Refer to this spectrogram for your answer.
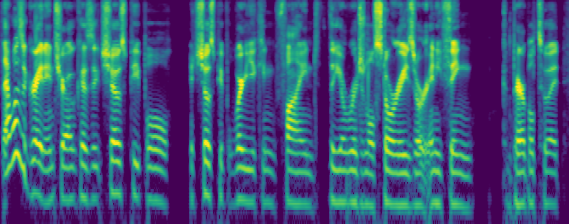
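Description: A man's voice: mid-range voice, fairly quick, sharp tone, smooth, no echo, studio quality. A man chatting casually as a podcast co-host. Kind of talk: casual chat.

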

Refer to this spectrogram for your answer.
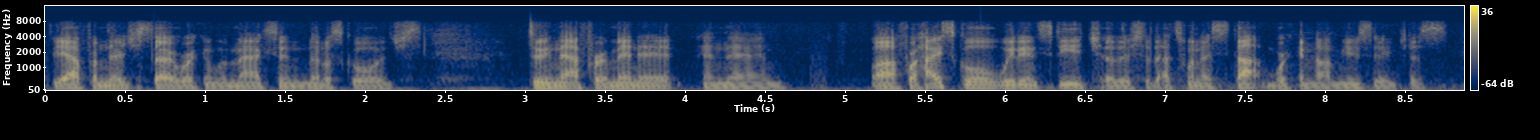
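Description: A man's voice: lowish voice, steady tone, brisk, sharp tone, dry recording. A man in his twenties, a guest musician, talking in a rambling casual way with lots of fillers. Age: 20s. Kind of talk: casual chat.

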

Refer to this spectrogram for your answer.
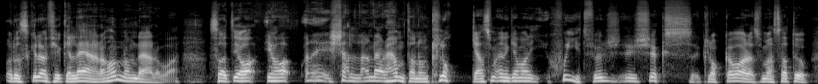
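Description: A man working as a lecturer and musician, telling stories in a relaxed conversation with lively delivery. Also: on the high side, few pauses. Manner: lively, animated storyteller. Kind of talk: conversational storytelling.

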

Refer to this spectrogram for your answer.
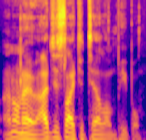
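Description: A man co-hosting a comedy podcast, playful and quick to laugh. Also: medium pitch, darkish tone. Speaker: podcast co-host. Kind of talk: casual comedic chat.

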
